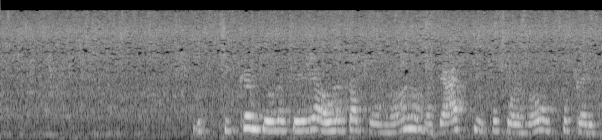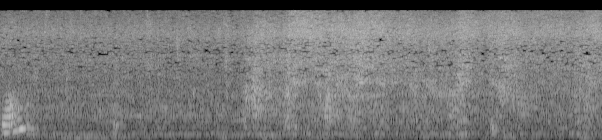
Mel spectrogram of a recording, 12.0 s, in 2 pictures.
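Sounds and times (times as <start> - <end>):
meat sizzling in oil: 0.0 - 12.0
spoon scraping a pan: 8.3 - 12.0.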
